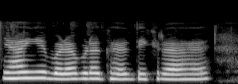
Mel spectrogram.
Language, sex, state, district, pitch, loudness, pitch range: Hindi, female, Jharkhand, Deoghar, 255 Hz, -13 LUFS, 245-270 Hz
